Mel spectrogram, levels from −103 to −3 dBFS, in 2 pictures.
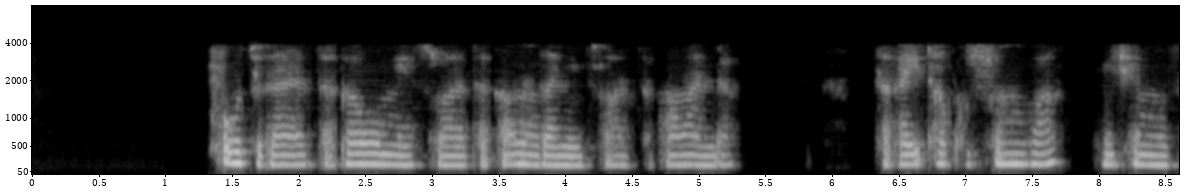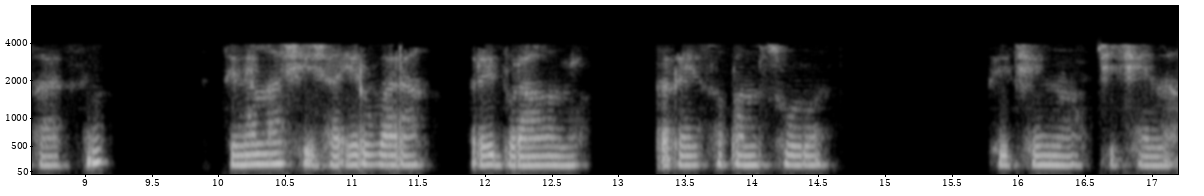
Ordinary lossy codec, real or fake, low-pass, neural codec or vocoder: AAC, 16 kbps; fake; 7.2 kHz; codec, 16 kHz, 16 kbps, FunCodec, trained on LibriTTS, 50 frames a second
